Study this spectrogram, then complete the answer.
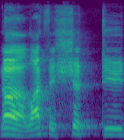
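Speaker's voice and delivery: mock angry complaining. Retelling the reply of a man angry with the world, imitating angry complaining. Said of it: "He's so angry with the world".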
